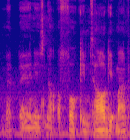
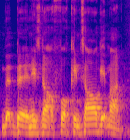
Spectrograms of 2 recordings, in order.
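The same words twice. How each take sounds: First: It is said at an ordinary speaking volume. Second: It is said noticeably louder and more forcefully.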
